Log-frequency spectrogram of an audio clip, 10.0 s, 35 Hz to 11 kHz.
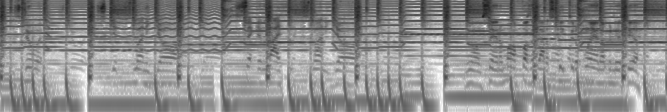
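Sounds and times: booming kick drums: 0.0s - 6.8s, 7.7s - 9.0s
heavy bassline: 0.0s - 10.0s.

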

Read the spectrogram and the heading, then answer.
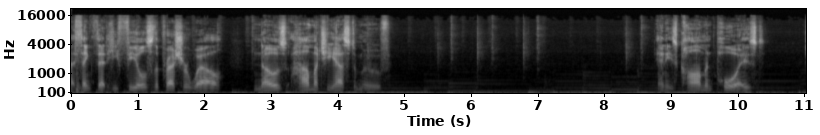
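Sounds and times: light ticking percussion: 0.0s - 9.8s.

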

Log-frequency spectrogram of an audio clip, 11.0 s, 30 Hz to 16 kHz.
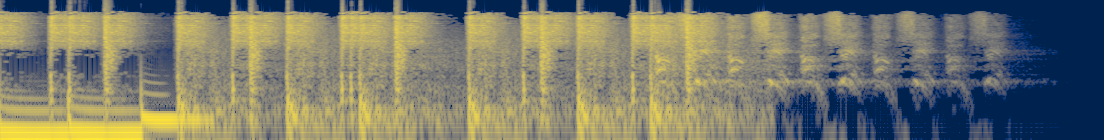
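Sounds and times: hip-hop beat: 0.0s - 10.1s
shouted group vocals: 6.5s - 10.2s.

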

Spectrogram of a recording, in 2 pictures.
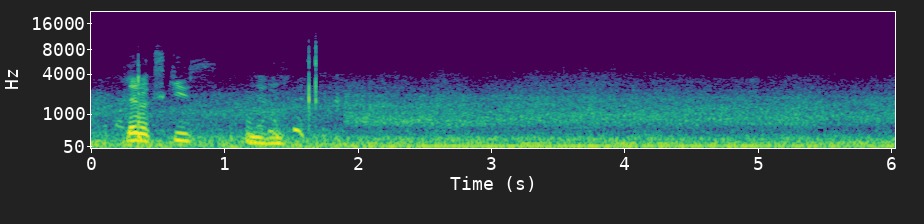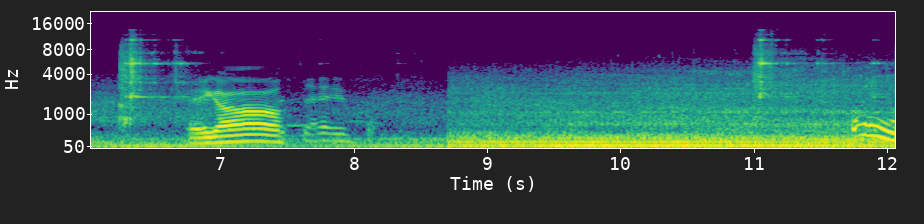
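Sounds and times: disc striking metal chains: 6.2s - 7.0s, 11.0s - 12.0s.

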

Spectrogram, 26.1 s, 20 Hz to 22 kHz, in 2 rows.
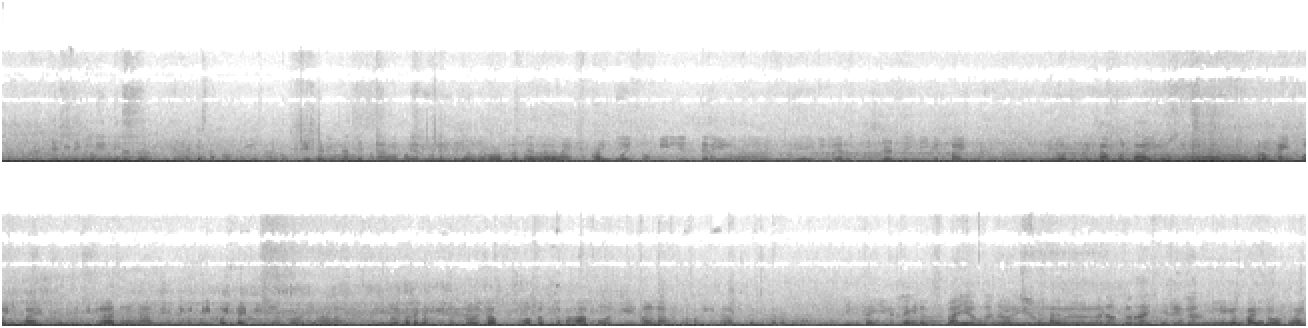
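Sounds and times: low vehicle engine rumble: 0.0s - 26.0s
men talking: 0.0s - 26.0s.

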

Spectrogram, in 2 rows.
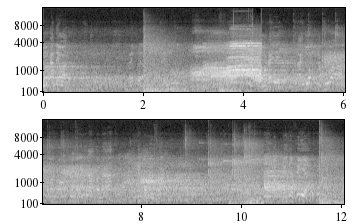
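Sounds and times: hand slapping volleyball: 8.9s - 10.4s.

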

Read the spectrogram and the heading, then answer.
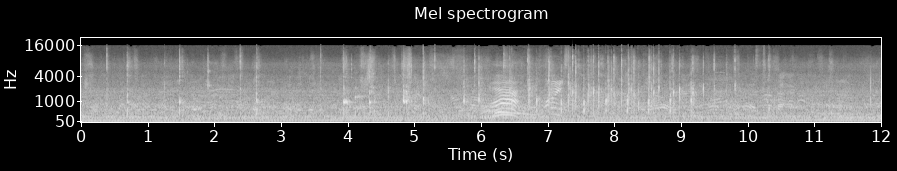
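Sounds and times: scattered clapping: 4.0s - 10.4s.

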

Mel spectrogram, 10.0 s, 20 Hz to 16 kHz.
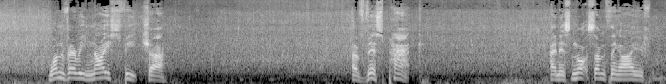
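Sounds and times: river rushing: 0.0s - 10.0s.

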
